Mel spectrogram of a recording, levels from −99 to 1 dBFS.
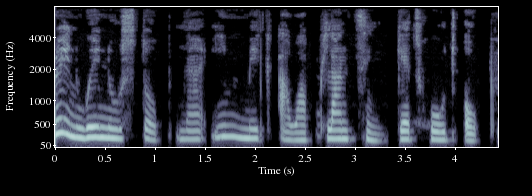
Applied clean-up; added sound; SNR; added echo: none; none; none; none.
